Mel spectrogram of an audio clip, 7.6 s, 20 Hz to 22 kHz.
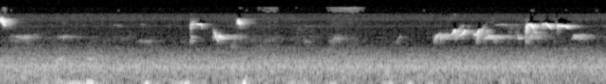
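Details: Daurian redstart calling at Kasai Rinkai Park, Japan, recorded with a Sony ECM-B1M microphone: faint, thin high-pitched whistled notes spaced irregularly, with steady low rumbling background noise and a few soft thuds.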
